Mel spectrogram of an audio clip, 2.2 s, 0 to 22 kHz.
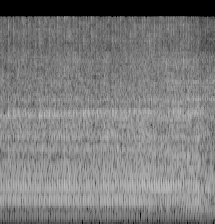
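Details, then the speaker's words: Two-stroke Yamaha Zuma bugeye scooter with Polini 70cc kit and new Yasuni R pipe, revived from non-running, holds a fast, buzzy high idle that never settles: the too-short throttle cable is holding the slide open. "high idle because the throttle cable's too short"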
